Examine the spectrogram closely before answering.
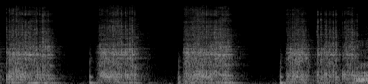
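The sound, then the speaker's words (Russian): Rough, rasping scratching at a wooden door by a bear during a snowstorm, four drawn-out strokes with brief pauses between them, fairly loud, with no voices. “Вдруг кто-то заскребся в дверь.”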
